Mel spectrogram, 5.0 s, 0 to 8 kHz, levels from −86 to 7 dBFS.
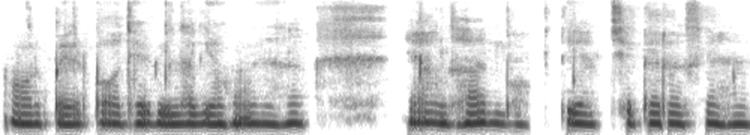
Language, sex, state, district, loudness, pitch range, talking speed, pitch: Hindi, female, Uttar Pradesh, Etah, -23 LUFS, 170-180 Hz, 170 wpm, 175 Hz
